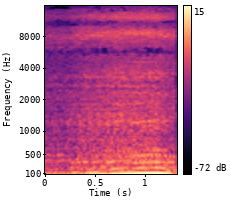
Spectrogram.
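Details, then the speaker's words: VW Touran Mk1 2.0 TDI BKD PD140 with a new head, new turbo and replacement tandem pump: the diesel drone rises slightly, then holds flat as in limp mode. With vacuum on the turbo actuator it won't rev. Owner suspects a vacuum issue. "Doesn't want to rev past there. So I'm a bit at my wit's end now."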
